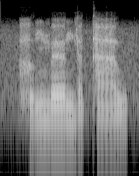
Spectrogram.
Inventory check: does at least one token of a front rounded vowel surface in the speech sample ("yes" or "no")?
yes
